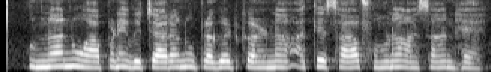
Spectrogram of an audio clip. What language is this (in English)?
Punjabi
